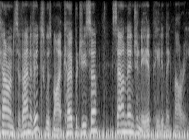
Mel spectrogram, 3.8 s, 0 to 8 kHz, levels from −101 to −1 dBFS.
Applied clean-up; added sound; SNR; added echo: none; Idling / Motorcycle; 4 dB; none.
